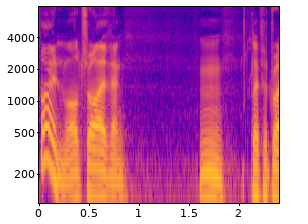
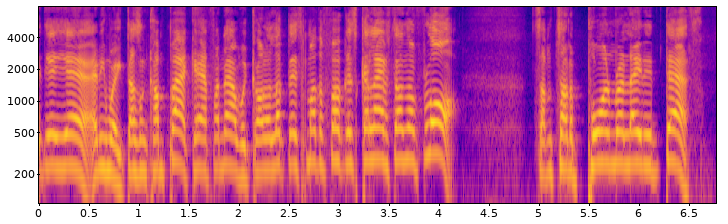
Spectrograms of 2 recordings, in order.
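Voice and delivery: put-on gross Italian accent; 11 semitones higher than usual. Shop owner telling The Sun, in hammed-up Italian accent. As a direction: overdo a thick Italian accent, way up high. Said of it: "I'm gonna do a really gross Italian accent".

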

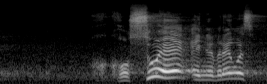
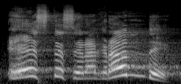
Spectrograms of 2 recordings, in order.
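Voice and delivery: very slow, louder and higher declaration; emphatic proclamation; 5 semitones higher, 6 dB louder, much slower than usual. Acted. Angel foretelling the child's greatness, proclaimed loud and slow. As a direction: stretch it out like a herald.

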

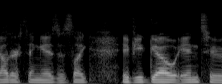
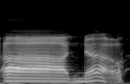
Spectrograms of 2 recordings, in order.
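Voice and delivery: flat refusal; 5 semitones higher, 10 dB louder than usual. Retold or imitated. Kid refusing.

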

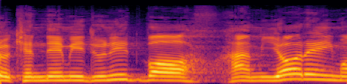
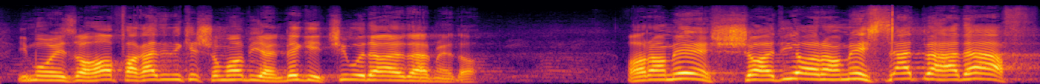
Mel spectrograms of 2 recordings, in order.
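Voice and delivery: raised, lifted preacher voice; preaching at full force; rousing preaching; 4 semitones higher, 3 dB louder than usual. Acted. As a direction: fire up the congregation.

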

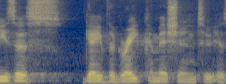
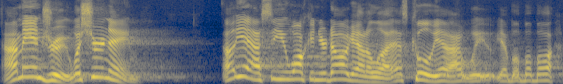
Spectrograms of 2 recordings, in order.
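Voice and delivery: loud, high-pitched chatty greeting; acted friendly small talk; 12 semitones higher, 10 dB louder than usual. Preacher showing how to greet a neighbour, eager acted small talk. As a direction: play an eager neighbour striking up a chat.

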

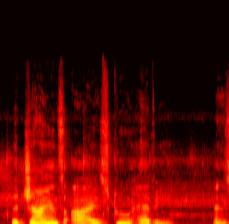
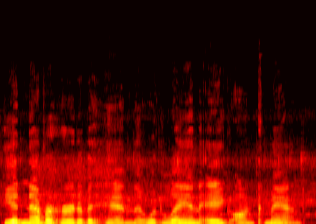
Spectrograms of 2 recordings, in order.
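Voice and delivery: ordinary delivery, nothing marked

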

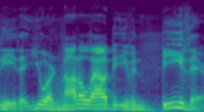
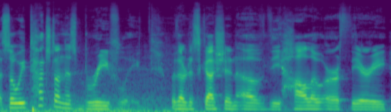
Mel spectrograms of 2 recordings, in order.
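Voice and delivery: ordinary talk

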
